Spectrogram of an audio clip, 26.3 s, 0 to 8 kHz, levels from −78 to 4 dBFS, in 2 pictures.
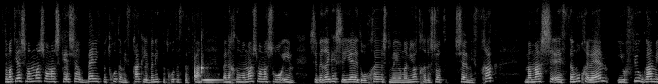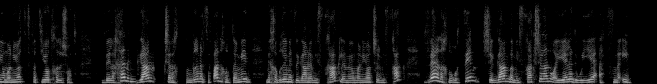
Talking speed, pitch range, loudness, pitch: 130 wpm, 195-235 Hz, -30 LUFS, 210 Hz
